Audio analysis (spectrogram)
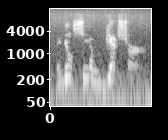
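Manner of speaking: warning whisper. Acted. Warning about Kentucky warrants.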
